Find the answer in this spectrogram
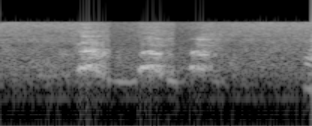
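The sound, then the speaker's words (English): A dog barks in short, sharp bursts, a few quick barks in a row at moderate loudness over a low background hiss. “Sorry if you hear my dog whooping in the background. That's okay. It's good. They're barking.”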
